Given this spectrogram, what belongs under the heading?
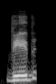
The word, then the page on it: Veda: Indian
